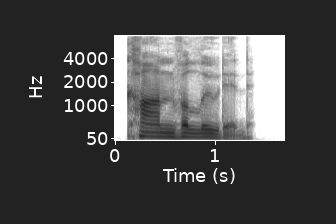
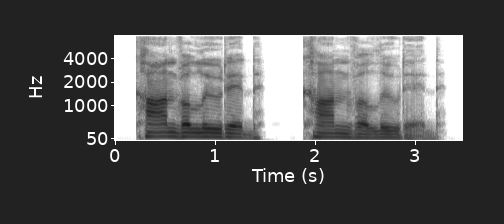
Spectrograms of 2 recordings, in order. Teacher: Convoluted also has 4 syllables, and the stress is on the first syllable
